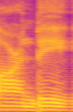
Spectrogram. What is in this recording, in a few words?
LoFi Words, LoFi Vocals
